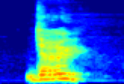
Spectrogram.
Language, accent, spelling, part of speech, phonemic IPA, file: French, Canada, dru, adjective / adverb, /dʁy/, LL-Q150 (fra)-dru.wav
- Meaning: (adjective) thick; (adverb) 1. thickly 2. heavily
